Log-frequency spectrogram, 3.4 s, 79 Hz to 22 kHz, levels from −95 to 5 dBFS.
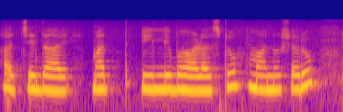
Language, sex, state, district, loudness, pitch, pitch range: Kannada, female, Karnataka, Bidar, -14 LUFS, 255 Hz, 250-275 Hz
